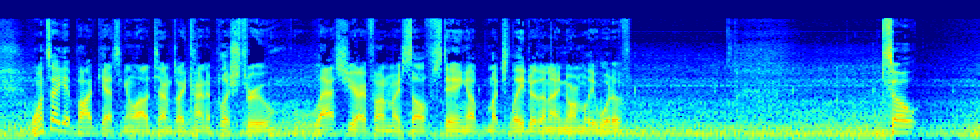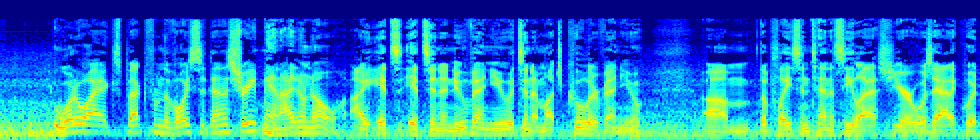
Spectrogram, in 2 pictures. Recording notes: This episode was recorded with a new recorder/mic in the car. Today's episode is just some thoughts I'm having on my way to work using a new recorder/mic that I'm bringing to the VoD. Yellowtec iXm mic/recorder.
